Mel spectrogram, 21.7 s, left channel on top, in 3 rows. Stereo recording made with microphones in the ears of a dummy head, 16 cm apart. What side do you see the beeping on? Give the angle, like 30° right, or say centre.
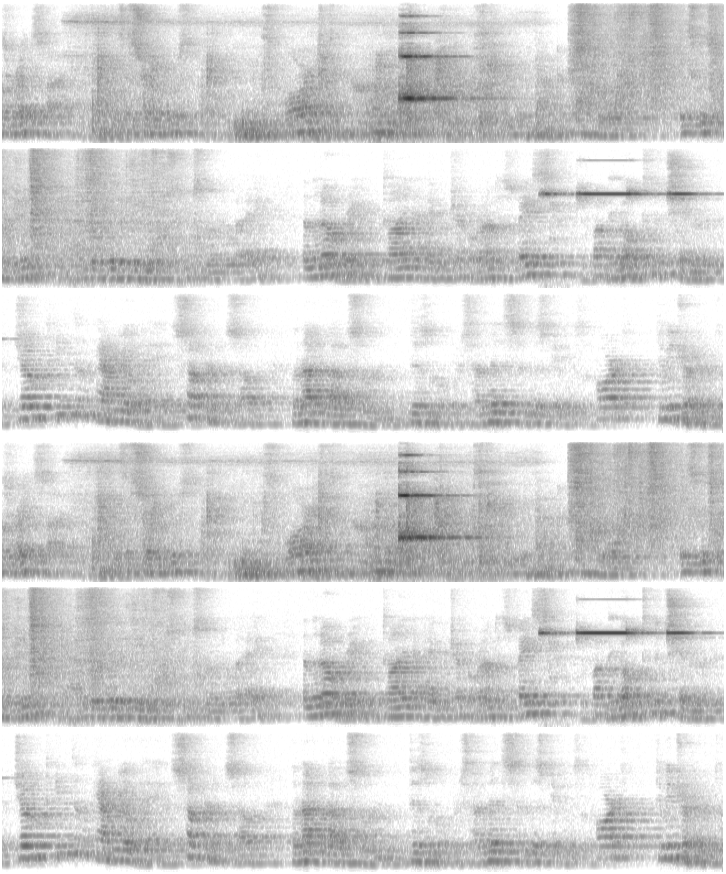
70° right.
